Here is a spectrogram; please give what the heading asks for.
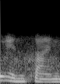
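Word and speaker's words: ensign: आई जी एन इंसाइन तो अपन साइन बोलते हैं ना तो मैं उस हिसाब से इसको इनसाइन बोल रहा हूं ठीक है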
